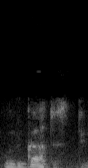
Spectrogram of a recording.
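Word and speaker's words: Vulgatus: ラテン語で V は U なんですね。 V という発音ないわけです。で、ウルガートスっていうのはそういう、意味なんですね。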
